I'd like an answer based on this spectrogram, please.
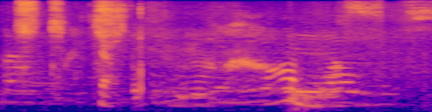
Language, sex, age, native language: Icelandic, female, 10, Icelandic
